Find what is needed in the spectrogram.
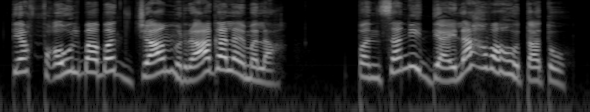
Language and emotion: Marathi, angry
